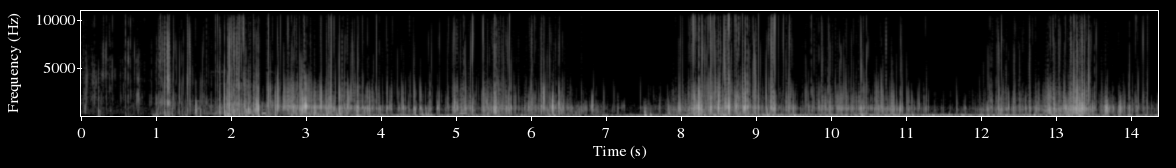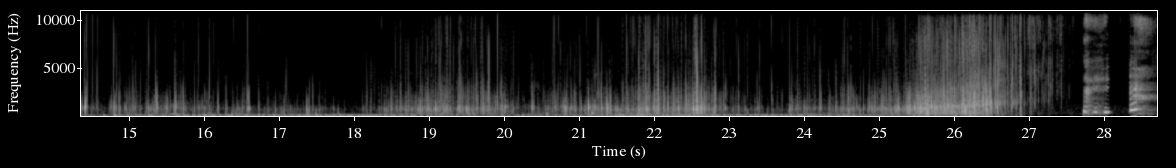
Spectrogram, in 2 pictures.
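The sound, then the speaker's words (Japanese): Close-up fizzing and crackling of soft, fluffy carbonated foam pressed right against the microphone as if against the listener's ear, a dense continuous crackle that swells into louder bursts every few seconds, with no talking. “柔らかいふわふわは 炭酸がパチパチ弾けて気持ちよすぎるだろ”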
